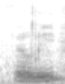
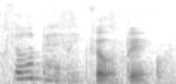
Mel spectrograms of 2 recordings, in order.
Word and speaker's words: Phillippe: philippe oh philippe yeah phillippe you can say no am i giving it now the italian pronunciation no i think it's it's derivative of the french philippe and then it was americanized because the french people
